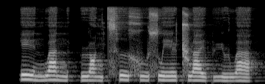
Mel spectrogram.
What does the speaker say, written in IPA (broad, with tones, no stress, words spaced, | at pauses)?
e˥˨ɪ̯n̪wa˥˨n | ɻɑ˨˩ŋ t͡sʰɹ̩˥˨ xu˨˦ swe˦ɪ̯ʈ͡ʂwa˥˨ɪ̯py˥˨ɻwä˥˨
